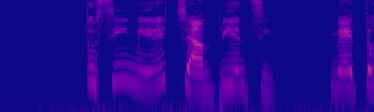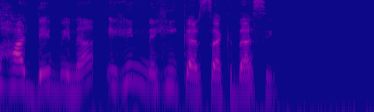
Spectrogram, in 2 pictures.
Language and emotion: Punjabi, happy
